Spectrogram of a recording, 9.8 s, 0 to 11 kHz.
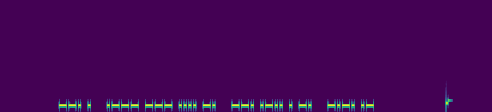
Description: Morse code, heard as a keyed tone, about 25 wpm, 700 Hz. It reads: GE JOHN GLEN CA
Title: K1USN SST QSO Practice - 25wpm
